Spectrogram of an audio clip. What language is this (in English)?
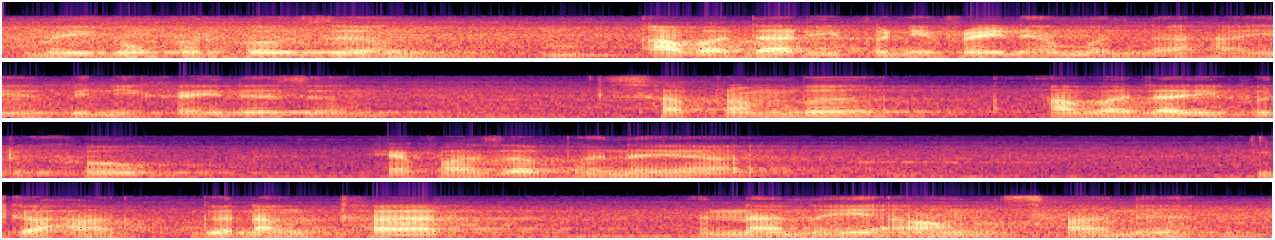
Bodo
